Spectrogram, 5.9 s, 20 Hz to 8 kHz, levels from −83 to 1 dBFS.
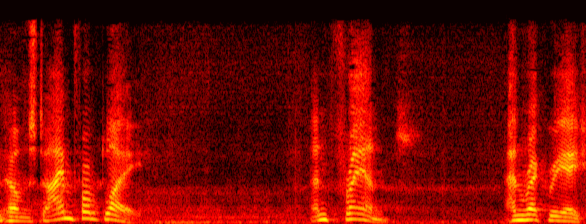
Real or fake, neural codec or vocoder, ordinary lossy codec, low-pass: fake; codec, 16 kHz, 0.8 kbps, ZipCodec; AAC, 32 kbps; 7.2 kHz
